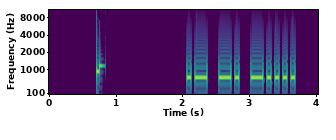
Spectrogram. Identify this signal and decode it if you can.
Morse code, heard as a keyed tone, about 20 wpm, 700 Hz. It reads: AN6
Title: All Cut Numbers - 3-Digit 20wpm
